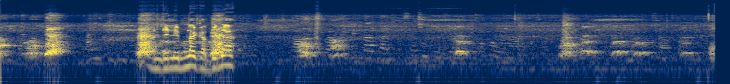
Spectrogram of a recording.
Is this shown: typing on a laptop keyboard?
no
